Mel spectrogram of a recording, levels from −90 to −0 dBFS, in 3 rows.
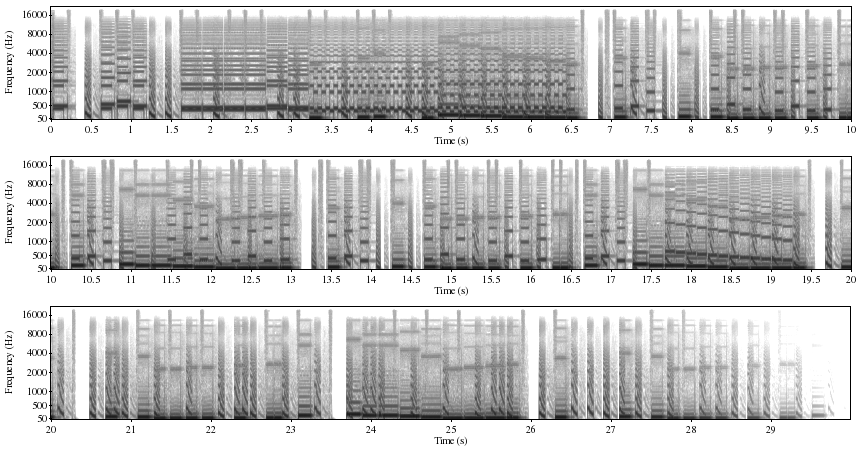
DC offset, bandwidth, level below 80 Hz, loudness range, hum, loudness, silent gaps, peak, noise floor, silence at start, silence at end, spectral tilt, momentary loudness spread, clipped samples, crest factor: under 0.1%; 19 kHz; -24 dBFS; 4 LU; none; -19 LUFS; 0.33-0.41 s, 6.75-6.83 s, 13.17-13.25 s, 19.60-19.67 s, 20.36-20.47 s, 23.57-23.68 s, 26.02-26.09 s; -6 dBFS; -54 dBFS; 0 s; 0.7 s; -7.5 dB/octave; 10 LU; under 0.1%; 12 dB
